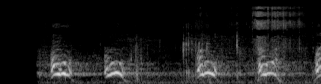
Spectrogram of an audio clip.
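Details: Redbone Coonhound named Joe baying at a treed raccoon during a night coon hunt: four loud, drawn-out bawling notes with a rising-then-falling arc, spaced roughly every 0.7 seconds, in an otherwise quiet setting.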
